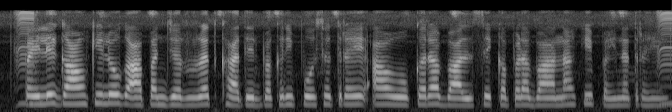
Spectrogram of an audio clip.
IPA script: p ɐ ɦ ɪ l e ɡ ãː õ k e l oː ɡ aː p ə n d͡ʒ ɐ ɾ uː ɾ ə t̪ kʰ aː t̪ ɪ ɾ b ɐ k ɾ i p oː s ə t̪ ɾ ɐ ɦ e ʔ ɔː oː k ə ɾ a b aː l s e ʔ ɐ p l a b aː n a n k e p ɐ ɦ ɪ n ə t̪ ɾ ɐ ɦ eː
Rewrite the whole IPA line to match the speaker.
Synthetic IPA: p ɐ ɦ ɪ l e ɡ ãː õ k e l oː ɡ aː p ə n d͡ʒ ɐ ɾ uː ɾ ə t̪ kʰ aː t̪ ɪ ɾ b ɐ k ɾ i p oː s ə t̪ ɾ ɐ ɦ e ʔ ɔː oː k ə ɾ a b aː l s e k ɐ p ɽ a b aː n a k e p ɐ ɦ ɪ n ə t̪ ɾ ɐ ɦ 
